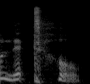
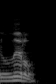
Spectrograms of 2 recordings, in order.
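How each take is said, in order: First: The middle t is a clear crisp t. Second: The middle t is a soft quick flap. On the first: The speaker calls it wrong. "I don't say it that way" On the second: The speaker calls it right. "Our tongue kind of sort of flips a little bit"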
